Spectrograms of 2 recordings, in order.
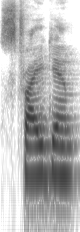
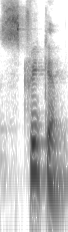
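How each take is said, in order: First: The first vowel is long, as in 'pike'. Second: The first vowel is short, as in 'pick'. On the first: The speaker calls it wrong. "স্ট্রাইকেন না" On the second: The speaker calls it right. "American English এবং British English দুইটাতেই তবে স্ট্রিকেন"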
